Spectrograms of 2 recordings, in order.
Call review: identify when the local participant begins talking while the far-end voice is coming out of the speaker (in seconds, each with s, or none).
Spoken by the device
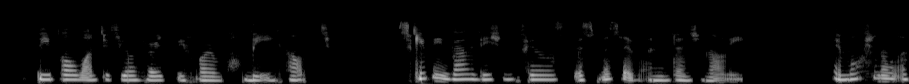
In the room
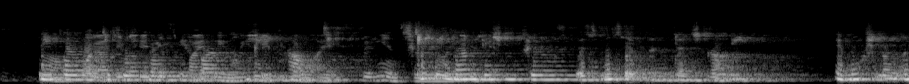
0.4 s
